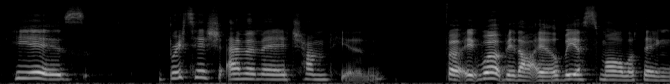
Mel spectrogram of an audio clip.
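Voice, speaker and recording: Speaking very slowly with long, frequent pauses, a woman with a Yorkshire accent uses a fairly high pitch and lively intonation on a very clean recording with a silent background. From South Yorkshire, Barnsley. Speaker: podcast co-host. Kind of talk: casual chat.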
